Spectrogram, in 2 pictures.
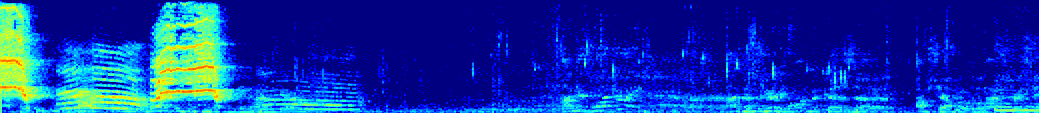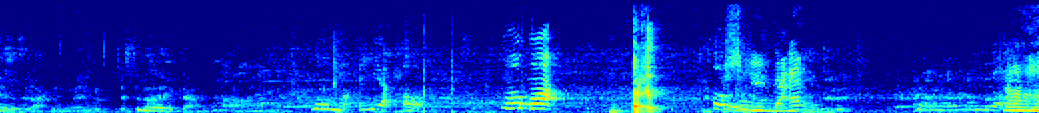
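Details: Gassy infant being burped: loud high-pitched wailing cries at first, then softer fussing and whimpers with occasional sharp cries; infant crying.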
